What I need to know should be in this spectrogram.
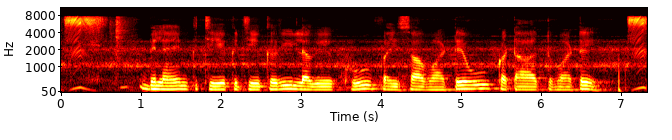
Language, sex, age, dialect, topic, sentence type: Bhojpuri, male, 31-35, Northern, banking, statement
